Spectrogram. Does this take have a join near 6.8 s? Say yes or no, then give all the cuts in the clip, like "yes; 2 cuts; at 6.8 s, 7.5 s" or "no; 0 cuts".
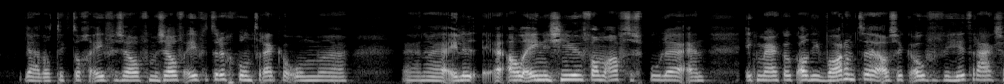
no; 0 cuts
